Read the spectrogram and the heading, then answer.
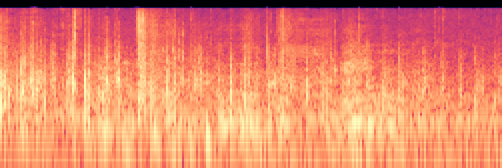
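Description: Rapid hoofbeats of a horse being ridden away at a gallop, a quick irregular clatter of hooves on the ground that stays fairly steady over a few seconds, with faint background noise.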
